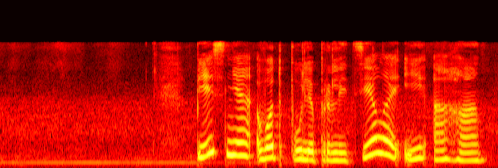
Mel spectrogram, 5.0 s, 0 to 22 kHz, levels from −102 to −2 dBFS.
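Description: No technical faults can be heard anywhere in the speech.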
